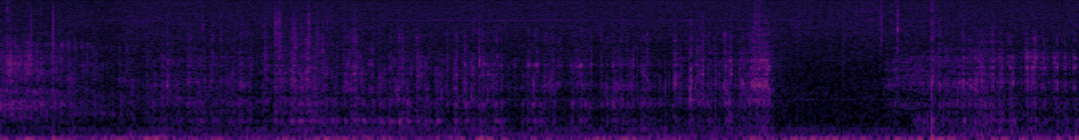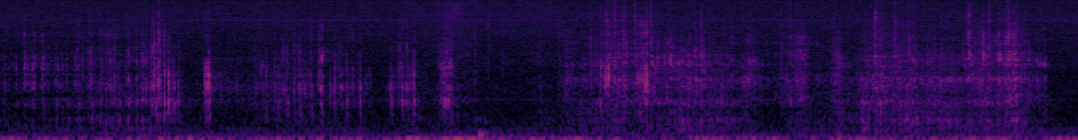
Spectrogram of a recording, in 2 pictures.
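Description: Bare fingertips with short nails scratch and rub across the bristle-covered palm of a purple silicone scrubbing glove. Quiet, continuous scratchy rustling and soft brushing textures sit over a steady low hum throughout.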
